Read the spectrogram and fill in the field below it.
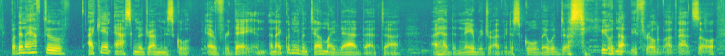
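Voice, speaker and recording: With music playing in the background, a man talks in a fairly low pitch. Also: lively intonation, fairly quick pace. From rural Jamaica. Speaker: business leader. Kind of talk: documentary interview. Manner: halting, many fillers and repeats.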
